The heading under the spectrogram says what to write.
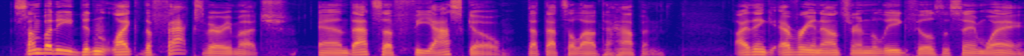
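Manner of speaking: ordinary delivery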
